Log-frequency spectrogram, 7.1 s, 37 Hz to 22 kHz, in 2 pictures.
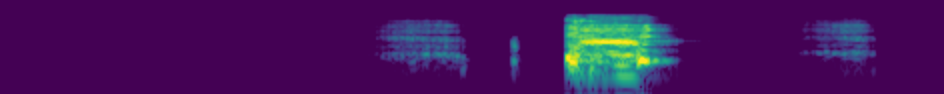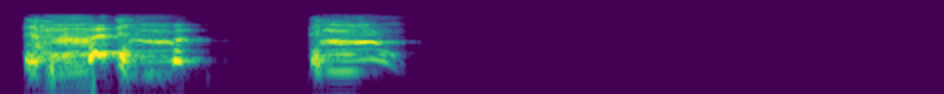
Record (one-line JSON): {"three_cough_length": "7.1 s", "three_cough_amplitude": 27536, "three_cough_signal_mean_std_ratio": 0.32, "survey_phase": "beta (2021-08-13 to 2022-03-07)", "age": "45-64", "gender": "Female", "wearing_mask": "No", "symptom_cough_any": true, "symptom_runny_or_blocked_nose": true, "symptom_fatigue": true, "symptom_onset": "2 days", "smoker_status": "Never smoked", "respiratory_condition_asthma": false, "respiratory_condition_other": false, "recruitment_source": "Test and Trace", "submission_delay": "2 days", "covid_test_result": "Positive", "covid_test_method": "RT-qPCR", "covid_ct_value": 15.3, "covid_ct_gene": "ORF1ab gene", "covid_ct_mean": 15.6, "covid_viral_load": "7800000 copies/ml", "covid_viral_load_category": "High viral load (>1M copies/ml)"}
